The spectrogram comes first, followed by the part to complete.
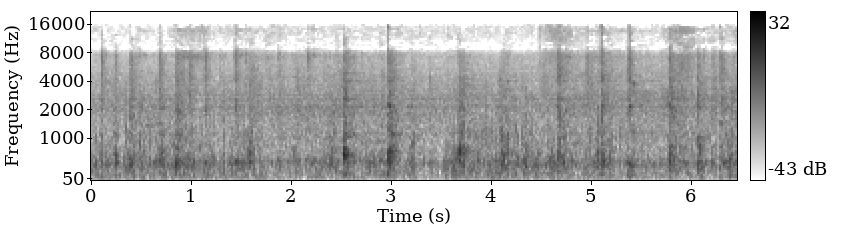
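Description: Passenger train pulling out of a station, heard from the open coach door: a steady running rumble with irregular clicks and clanks of the wheels over the track, the sharpest two knocks about halfway through.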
